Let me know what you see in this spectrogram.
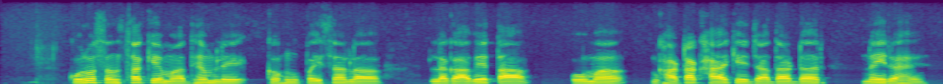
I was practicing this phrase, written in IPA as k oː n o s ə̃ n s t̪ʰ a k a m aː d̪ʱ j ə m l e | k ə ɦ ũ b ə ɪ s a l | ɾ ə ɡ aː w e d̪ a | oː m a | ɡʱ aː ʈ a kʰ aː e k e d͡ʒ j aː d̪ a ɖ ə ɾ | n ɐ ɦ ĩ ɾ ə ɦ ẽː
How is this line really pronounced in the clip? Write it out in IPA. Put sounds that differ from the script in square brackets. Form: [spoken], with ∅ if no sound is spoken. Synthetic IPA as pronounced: k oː n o s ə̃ n s t̪ʰ a k [e] m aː d̪ʱ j ə m l e | k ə ɦ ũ [p] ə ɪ s a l | [l] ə ɡ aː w e [t̪] a | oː m a | ɡʱ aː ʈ a kʰ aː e k e d͡ʒ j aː d̪ a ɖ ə ɾ | n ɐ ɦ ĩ ɾ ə ɦ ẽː

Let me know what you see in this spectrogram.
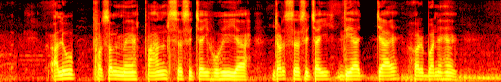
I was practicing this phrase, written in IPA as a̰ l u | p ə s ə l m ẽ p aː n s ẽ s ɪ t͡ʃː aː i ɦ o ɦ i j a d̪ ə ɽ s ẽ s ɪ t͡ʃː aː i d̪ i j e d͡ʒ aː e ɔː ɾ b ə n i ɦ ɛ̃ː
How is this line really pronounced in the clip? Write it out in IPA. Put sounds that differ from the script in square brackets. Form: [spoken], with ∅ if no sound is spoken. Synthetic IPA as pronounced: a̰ l u | [pʰ] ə s ə l m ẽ p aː n s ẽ s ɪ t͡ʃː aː i ɦ o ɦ i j a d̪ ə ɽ s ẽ s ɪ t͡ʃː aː i d̪ i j [a] d͡ʒ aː e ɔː ɾ b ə n [e] ɦ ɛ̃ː

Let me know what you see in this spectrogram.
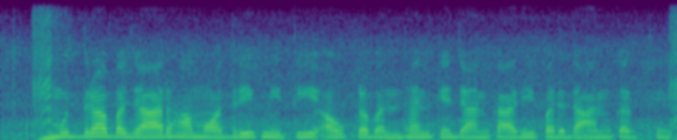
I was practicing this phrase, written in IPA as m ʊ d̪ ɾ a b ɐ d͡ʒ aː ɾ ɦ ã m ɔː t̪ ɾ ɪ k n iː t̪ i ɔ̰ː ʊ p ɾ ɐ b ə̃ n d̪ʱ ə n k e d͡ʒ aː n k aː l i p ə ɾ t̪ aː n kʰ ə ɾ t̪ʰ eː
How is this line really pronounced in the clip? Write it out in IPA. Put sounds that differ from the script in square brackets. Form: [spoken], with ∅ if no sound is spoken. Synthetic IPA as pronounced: m ʊ d̪ ɾ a b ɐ d͡ʒ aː ɾ ɦ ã m ɔː [d̪] ɾ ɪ k n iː t̪ i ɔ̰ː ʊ p ɾ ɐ b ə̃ n d̪ʱ ə n k e d͡ʒ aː n k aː [ɾ] i p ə ɾ [d̪] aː n [k] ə ɾ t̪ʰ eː

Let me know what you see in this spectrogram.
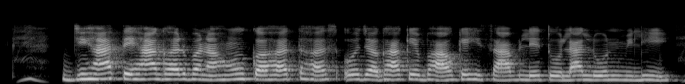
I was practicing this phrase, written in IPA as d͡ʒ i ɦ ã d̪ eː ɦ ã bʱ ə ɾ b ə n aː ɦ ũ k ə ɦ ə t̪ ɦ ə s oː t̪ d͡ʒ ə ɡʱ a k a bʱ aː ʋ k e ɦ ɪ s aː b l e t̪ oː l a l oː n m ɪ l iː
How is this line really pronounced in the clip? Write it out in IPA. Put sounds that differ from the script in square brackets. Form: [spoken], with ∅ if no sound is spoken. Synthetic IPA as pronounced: d͡ʒ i ɦ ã [t̪] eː ɦ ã [ɡʱ] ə ɾ b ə n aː ɦ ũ k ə ɦ ə t̪ ɦ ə s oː [∅] d͡ʒ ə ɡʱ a k [e] bʱ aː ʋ k e ɦ ɪ s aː b l e t̪ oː l a l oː n m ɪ l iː

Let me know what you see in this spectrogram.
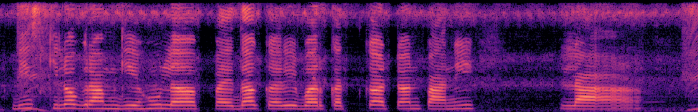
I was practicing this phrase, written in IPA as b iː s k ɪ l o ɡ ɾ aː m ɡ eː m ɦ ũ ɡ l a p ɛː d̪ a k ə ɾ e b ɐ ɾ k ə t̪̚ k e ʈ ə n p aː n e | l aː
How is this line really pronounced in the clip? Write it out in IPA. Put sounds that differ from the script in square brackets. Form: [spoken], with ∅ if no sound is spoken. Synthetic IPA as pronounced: b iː s k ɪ l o ɡ ɾ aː m ɡ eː [∅] ɦ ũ [∅] l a p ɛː d̪ a k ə ɾ e b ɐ ɾ k ə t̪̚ k [a] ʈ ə n p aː n [i] | l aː

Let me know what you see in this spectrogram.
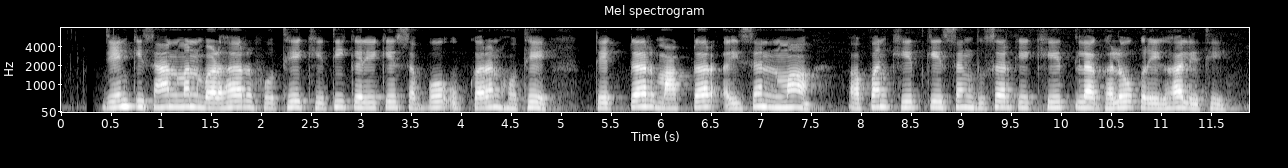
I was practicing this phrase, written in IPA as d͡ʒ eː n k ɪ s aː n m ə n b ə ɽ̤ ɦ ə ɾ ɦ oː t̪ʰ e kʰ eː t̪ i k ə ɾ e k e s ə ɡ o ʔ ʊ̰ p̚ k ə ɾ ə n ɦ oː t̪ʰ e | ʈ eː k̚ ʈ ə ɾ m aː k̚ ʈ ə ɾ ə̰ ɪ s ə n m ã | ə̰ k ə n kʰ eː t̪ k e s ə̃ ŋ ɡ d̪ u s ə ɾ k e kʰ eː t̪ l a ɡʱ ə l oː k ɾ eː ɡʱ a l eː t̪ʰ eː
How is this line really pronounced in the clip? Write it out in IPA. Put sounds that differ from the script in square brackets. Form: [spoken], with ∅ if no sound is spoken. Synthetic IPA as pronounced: d͡ʒ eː n k ɪ s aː n m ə n b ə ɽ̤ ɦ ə ɾ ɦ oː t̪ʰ e kʰ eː t̪ i k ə ɾ e k e s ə [b] o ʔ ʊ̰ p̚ k ə ɾ ə n ɦ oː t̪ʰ e | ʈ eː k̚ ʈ ə ɾ m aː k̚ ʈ ə ɾ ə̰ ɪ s ə n m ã | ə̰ [p] ə n kʰ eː t̪ k e s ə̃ ŋ ɡ d̪ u s ə ɾ k e kʰ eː t̪ l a ɡʱ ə l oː k ɾ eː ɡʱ a l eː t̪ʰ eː

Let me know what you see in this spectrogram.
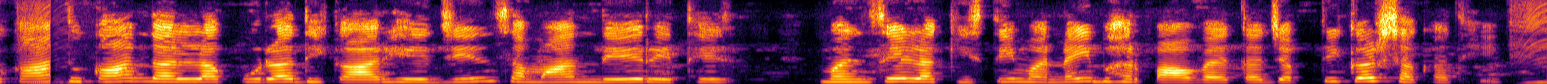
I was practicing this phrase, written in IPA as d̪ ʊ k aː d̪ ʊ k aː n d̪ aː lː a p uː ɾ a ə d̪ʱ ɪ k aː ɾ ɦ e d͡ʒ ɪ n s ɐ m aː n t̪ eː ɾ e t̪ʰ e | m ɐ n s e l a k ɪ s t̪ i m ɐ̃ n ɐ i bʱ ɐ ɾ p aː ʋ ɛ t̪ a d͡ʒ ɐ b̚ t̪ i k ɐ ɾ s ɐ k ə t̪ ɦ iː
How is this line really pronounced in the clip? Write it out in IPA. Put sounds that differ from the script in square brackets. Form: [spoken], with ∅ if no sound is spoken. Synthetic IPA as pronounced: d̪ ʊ k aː d̪ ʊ k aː n d̪ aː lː a p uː ɾ a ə d̪ʱ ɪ k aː ɾ ɦ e d͡ʒ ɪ n s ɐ m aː n [d̪] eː ɾ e t̪ʰ e | m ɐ n s e l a k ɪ s t̪ i m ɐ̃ n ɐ i bʱ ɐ ɾ p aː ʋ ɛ t̪ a d͡ʒ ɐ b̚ t̪ i k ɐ ɾ s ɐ k ə t̪ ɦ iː

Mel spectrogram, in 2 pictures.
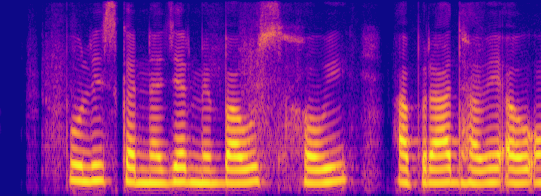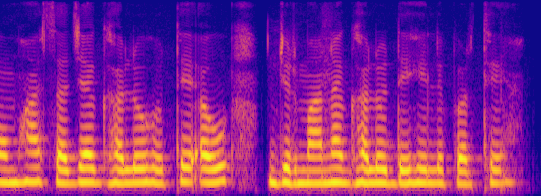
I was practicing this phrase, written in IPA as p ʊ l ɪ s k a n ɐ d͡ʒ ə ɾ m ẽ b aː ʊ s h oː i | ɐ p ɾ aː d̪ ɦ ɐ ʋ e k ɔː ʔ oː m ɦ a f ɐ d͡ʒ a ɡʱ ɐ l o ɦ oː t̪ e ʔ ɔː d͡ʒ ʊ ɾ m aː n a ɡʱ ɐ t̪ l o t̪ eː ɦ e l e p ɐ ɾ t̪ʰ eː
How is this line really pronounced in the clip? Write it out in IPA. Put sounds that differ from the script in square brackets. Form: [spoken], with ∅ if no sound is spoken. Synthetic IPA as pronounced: p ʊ l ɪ s k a n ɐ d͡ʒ ə ɾ m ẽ b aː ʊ s h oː i | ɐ p ɾ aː d̪ ɦ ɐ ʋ e [ʔ] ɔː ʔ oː m ɦ a [s] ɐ d͡ʒ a ɡʱ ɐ l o ɦ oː t̪ e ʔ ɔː d͡ʒ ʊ ɾ m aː n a ɡʱ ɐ [∅] l o [d̪] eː ɦ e l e p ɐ ɾ t̪ʰ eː

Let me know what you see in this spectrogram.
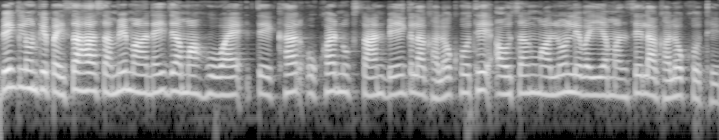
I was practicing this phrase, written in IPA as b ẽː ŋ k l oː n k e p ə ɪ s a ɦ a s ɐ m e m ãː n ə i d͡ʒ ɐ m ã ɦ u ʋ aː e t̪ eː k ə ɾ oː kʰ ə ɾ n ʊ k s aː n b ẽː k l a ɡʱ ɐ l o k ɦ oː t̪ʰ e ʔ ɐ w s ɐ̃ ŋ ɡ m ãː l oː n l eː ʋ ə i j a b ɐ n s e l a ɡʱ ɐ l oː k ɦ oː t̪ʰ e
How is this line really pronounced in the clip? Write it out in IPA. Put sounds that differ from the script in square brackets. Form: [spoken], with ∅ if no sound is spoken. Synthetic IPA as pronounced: b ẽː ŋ k l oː n k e p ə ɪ s a ɦ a s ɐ m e m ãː n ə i d͡ʒ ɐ m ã ɦ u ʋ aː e t̪ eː [kʰ] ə ɾ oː kʰ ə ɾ n ʊ k s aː n b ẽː k l a ɡʱ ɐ l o k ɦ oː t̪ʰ e ʔ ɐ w s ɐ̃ ŋ ɡ m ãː l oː n l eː ʋ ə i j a [m] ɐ n s e l a ɡʱ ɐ l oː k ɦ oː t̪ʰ e

